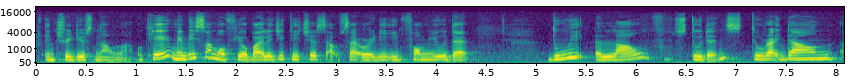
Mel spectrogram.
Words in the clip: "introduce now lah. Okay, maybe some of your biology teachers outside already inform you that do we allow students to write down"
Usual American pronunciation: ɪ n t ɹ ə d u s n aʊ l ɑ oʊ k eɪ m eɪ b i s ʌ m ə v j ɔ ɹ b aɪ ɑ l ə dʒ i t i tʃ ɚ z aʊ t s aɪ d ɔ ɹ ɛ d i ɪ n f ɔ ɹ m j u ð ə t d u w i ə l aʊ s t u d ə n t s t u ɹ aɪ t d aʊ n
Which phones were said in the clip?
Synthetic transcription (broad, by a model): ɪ n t ɹ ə d u s n aʊ l ɑ oʊ k eɪ m eɪ b i s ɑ m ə f j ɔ b aɪ ɑ l ə dʒ i t i tʃ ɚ s aʊ t s aɪ d ɔ ɹ ɛ d i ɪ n f ɔ m j u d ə t d u w i ə l aʊ s t u d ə n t s t u ɹ aɪ t d aʊ n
